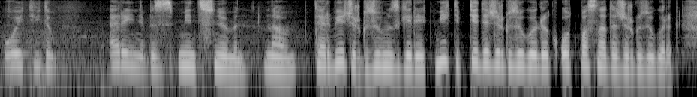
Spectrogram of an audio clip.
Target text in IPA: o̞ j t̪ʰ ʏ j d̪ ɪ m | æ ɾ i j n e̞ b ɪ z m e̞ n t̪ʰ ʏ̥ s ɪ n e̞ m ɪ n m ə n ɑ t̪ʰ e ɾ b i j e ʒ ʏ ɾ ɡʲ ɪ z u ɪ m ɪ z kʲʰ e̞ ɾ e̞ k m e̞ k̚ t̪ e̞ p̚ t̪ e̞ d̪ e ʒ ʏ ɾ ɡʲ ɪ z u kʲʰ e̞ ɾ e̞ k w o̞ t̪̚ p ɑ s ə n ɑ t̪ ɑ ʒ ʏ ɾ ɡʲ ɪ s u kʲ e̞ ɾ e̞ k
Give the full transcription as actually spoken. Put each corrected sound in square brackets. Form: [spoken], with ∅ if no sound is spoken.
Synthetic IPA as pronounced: o̞ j t̪ʰ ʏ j d̪ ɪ m | æ ɾ i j n e̞ b ɪ z m e̞ n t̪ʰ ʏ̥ s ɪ n e̞ m ɪ n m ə n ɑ t̪ʰ [æ] ɾ b i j e ʒ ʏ ɾ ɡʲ ɪ z u ɪ m ɪ z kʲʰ e̞ ɾ e̞ k m e̞ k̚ t̪ e̞ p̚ t̪ e̞ d̪ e ʒ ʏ ɾ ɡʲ ɪ z u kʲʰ e̞ ɾ e̞ k w o̞ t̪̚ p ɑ s ə n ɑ [d̪] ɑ ʒ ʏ ɾ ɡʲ ɪ [z] u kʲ e̞ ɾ e̞ k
